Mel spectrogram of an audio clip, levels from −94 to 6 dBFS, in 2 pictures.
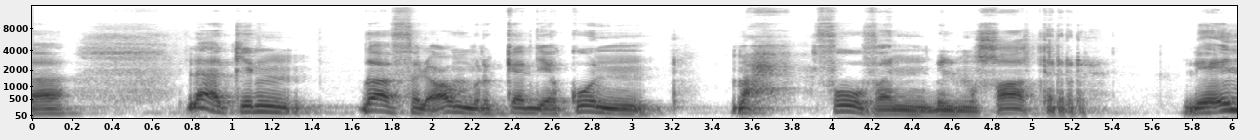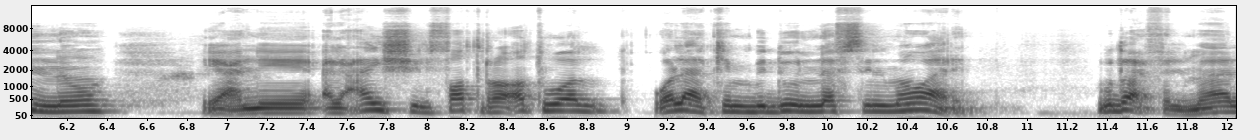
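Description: No dropouts, clipping, glitches or other technical faults can be heard anywhere in the recording.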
